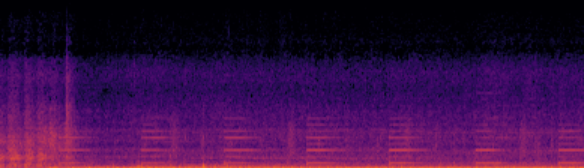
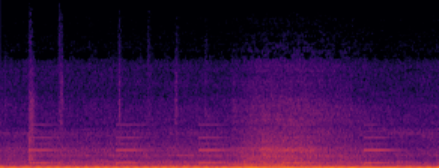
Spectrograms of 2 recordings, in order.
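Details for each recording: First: Gasoline engine catches and settles into an uneven, stumbling idle with irregular ticks and hiccups in the beat, an engine misfire of unknown cause before diagnosis. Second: Gasoline engine after its spark plugs were cleaned and refitted to cure a cylinder-specific misfire: it fires up, flares and drops back to an even, steady idle with no stumble or skipped beats; the misfire is gone.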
